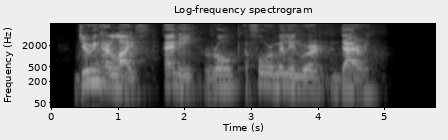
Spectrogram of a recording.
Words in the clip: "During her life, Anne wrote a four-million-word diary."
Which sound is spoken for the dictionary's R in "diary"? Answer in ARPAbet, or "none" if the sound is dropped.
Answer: R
